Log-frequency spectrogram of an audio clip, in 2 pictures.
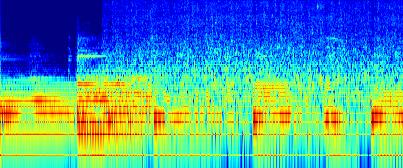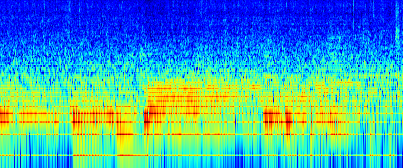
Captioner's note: water splashing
